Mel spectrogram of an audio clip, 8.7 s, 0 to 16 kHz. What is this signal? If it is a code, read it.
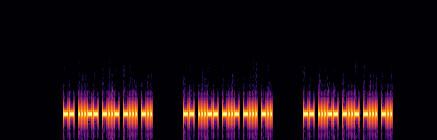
Morse code, heard as a keyed tone, about 40 wpm, 700 Hz. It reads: M3XBD M3XBD M3XBD
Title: DXCC-100 Call Signs - 5 Characters - Repeated 3x - 40wpm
